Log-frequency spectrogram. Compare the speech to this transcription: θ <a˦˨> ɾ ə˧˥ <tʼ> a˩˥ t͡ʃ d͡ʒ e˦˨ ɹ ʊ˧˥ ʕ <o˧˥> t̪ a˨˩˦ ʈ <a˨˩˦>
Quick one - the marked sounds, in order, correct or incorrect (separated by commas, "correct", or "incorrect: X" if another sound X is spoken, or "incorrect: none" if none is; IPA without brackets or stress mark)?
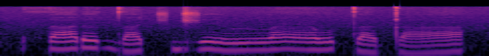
incorrect: a˧˥, incorrect: d̪, correct, incorrect: a˩˥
